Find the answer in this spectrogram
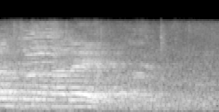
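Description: A man's voice holding a long, slightly wavering chanted note of a mourning recitation into a microphone. It trails off about a second in, leaving a faint hum of the hall.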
